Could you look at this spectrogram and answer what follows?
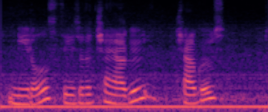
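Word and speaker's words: ChiaoGoo: of the knitting needles these are the chayagu chagoos that's how you pronounce and then the chocolate twist down there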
